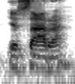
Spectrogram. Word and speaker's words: Irsara: Irsara. – I'm trying my best to roll my R.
